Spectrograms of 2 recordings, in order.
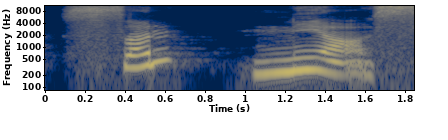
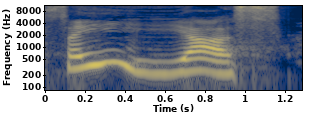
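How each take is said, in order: First: A doubled 'n' sound comes before the 'y'. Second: Only a nasalized vowel comes before the 'y'. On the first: The speaker calls it right. "सन अनुस्वार भी है और आधा न भी है" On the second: The speaker calls it wrong. "इसका उच्चारण संयास हो जाएगा, संयास। तो ये गलत हो गया"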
